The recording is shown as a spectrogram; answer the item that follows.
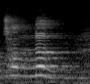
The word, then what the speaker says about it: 첫눈: 그래서 첫눈 같은 경우도 하늘에서 내리는 눈을 얘기하는 거잖아. 근데 이때 눈은 첫 음절이 아니라 두 번째 음절에 있어. 그렇기 때문에 길게 발음하지 않고 첫눈, 한 방 이렇게 짧게 발음한다라는게 원칙이다라는 거.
